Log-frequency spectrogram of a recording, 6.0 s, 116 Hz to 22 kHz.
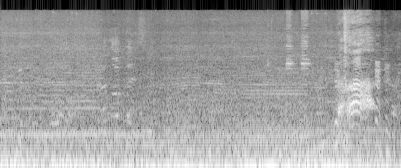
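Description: Barkas B1000 van's engine running while driving, heard from inside the cab: a steady low drone mixed with road noise. A brief voice comes in near the end.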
